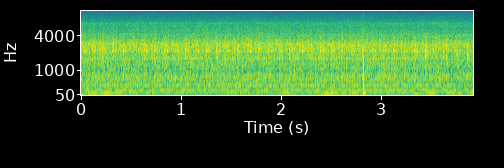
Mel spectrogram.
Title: Стук в двигателе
